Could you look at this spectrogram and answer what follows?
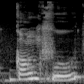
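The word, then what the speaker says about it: gongfu: in a traditional lineage-based Kung Fu or gongu the correct pronunciation and it was this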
